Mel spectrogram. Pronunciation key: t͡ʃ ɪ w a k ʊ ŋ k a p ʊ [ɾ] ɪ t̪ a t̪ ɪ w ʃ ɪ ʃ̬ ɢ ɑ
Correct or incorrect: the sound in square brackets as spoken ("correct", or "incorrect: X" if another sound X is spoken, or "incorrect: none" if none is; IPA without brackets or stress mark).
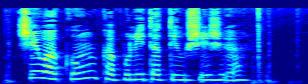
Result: incorrect: l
